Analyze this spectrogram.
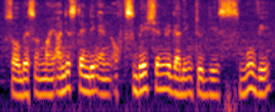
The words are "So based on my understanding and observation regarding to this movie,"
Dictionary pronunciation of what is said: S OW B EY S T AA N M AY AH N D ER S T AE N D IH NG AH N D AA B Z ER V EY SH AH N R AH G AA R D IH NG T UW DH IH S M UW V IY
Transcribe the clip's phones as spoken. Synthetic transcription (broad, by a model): S OW B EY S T AA N M AY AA N D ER S T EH N D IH NG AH N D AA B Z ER B EY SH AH N R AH G AA D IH NG T UW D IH S M UW V IY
